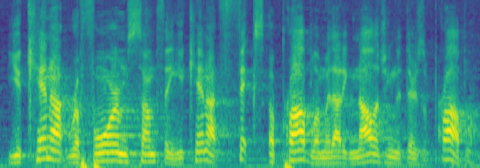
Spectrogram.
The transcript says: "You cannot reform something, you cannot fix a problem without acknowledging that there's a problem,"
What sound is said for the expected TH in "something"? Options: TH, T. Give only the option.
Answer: TH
